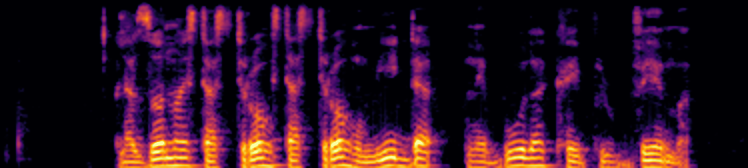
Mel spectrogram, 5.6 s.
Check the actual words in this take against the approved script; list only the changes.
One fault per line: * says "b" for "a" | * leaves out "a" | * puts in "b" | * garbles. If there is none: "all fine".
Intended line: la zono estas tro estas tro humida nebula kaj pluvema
all fine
